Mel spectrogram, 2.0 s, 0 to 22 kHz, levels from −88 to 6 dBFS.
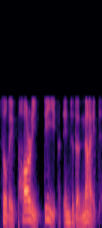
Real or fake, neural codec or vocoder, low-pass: fake; codec, 16 kHz, 0.8 kbps, ZipCodec; 3.6 kHz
